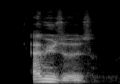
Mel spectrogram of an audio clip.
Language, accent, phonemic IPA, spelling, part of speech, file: French, France, /a.my.zøz/, amuseuse, noun, LL-Q150 (fra)-amuseuse.wav
- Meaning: female equivalent of amuseur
